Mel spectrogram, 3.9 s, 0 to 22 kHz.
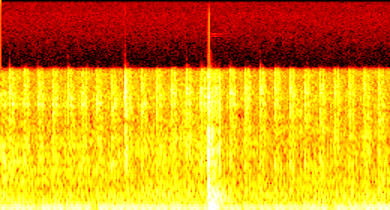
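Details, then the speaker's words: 2006 Chrysler Concorde four-door idling, check engine light on, not overheating or showing bad oil pressure: rapid, steady light knocking rides evenly over a smooth idle and never lets up; internal engine knock, motor needs rebuilding. "it's not overheating or showing bad old pressure but it is knocking"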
